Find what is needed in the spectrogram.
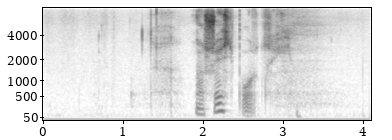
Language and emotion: Russian, neutral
